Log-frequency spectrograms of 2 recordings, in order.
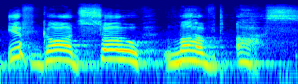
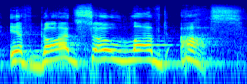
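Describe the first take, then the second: First: "so" stretched and stressed in "If God so loved us"; slow, leaning on "so". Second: "If God so loved us" read slowly, weight on "God"; preacher lingering on the verse; slow emphatic reading. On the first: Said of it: "inspires John to put a "so" in here". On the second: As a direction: savour each word of the verse. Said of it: "Notice what it says". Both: Shown as a demonstration.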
